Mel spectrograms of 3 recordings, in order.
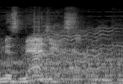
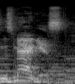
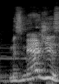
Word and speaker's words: Mismagius: Misdreavus also got an evolution as well in Mismagius, which I used to mispronounce as Mismagius.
